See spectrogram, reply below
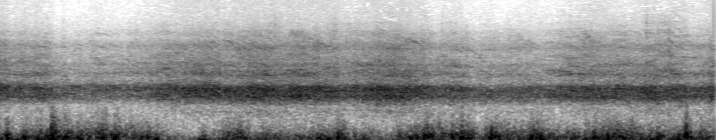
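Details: Massed crane calls from the Izumi arrival grounds, Kagoshima, Japan; countless overlapping voices form a continuous mid-pitched roar, with occasional sharp knocks and steady low background rumble.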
